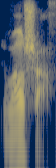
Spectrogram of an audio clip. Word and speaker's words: Welschof: That's pronounced Welschof. Yeah, it's exactly how it's pronounced.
